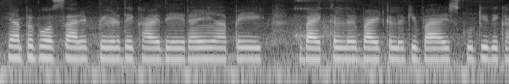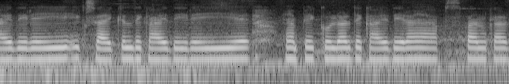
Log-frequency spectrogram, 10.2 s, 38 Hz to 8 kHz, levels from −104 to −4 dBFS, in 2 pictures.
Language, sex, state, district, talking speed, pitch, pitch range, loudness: Hindi, female, Bihar, Vaishali, 235 wpm, 190 Hz, 185-195 Hz, -30 LUFS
